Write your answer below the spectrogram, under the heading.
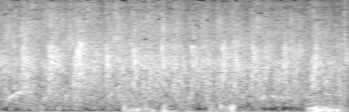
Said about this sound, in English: So I think we should give her a clap as well.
